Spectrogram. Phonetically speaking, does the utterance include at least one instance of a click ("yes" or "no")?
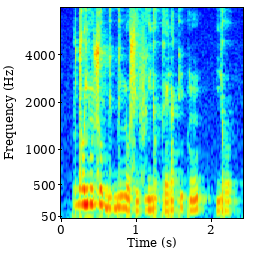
no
